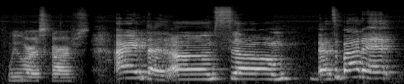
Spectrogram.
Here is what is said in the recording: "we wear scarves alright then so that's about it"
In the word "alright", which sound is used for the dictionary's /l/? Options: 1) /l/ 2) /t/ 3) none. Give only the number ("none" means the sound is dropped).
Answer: 3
